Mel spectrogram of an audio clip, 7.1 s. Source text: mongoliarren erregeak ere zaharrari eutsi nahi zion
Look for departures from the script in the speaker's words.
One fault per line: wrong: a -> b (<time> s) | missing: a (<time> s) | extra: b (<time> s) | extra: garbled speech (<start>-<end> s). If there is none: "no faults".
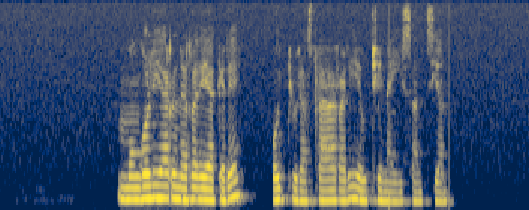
extra: ohitura (3.7 s)
extra: izan (5.4 s)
